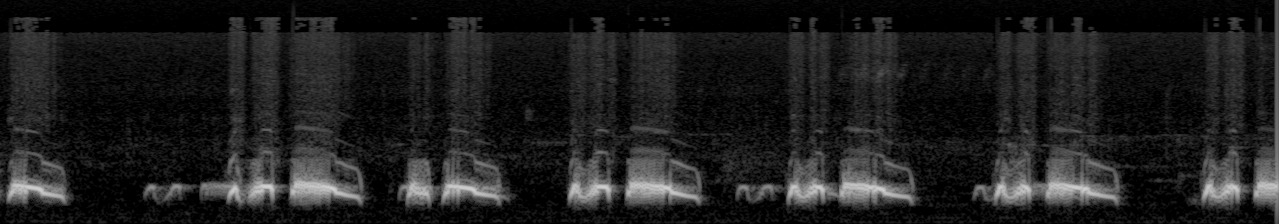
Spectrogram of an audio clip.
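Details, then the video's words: Rhythmic thúc gù from a spotted dove in thổ voice style, roughly one phrase every one and a half seconds: a clipped note and a longer descending coo, with faint short murmurs between. "cu gáy thúc gù giọng thổ"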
